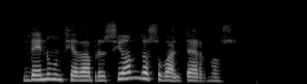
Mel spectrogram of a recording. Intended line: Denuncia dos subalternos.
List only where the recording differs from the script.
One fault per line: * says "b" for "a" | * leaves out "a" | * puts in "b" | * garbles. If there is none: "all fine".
* puts in "da opresión"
